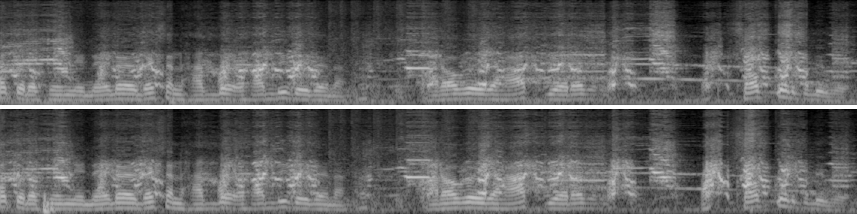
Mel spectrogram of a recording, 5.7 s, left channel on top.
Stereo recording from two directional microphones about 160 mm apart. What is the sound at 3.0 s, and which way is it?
Speech, 25° right (ahead or behind).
